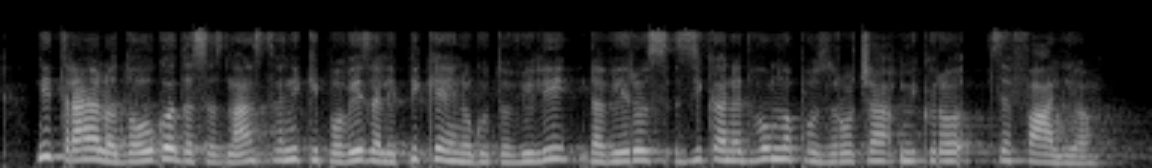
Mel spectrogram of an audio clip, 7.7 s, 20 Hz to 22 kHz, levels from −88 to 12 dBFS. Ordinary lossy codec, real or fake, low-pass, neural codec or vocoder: Opus, 24 kbps; fake; 9.9 kHz; vocoder, 22.05 kHz, 80 mel bands, WaveNeXt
